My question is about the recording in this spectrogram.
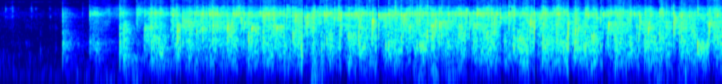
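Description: A class of young schoolchildren applauding, the clapping starting about a second in and going on steadily.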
